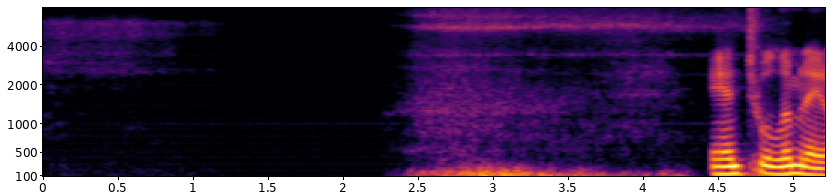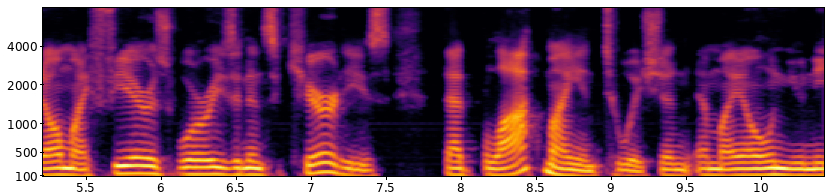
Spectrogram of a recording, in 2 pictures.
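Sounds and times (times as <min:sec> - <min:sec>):
deep breath during a guided relaxation: 0:00.0 - 0:01.2, 0:02.4 - 0:04.9, 0:07.6 - 0:07.9
speech: 0:04.5 - 0:10.4.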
